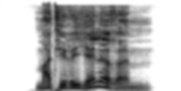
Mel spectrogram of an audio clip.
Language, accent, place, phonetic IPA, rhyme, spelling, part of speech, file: German, Germany, Berlin, [matəˈʁi̯ɛləʁəm], -ɛləʁəm, materiellerem, adjective, De-materiellerem.ogg
- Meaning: strong dative masculine/neuter singular comparative degree of materiell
